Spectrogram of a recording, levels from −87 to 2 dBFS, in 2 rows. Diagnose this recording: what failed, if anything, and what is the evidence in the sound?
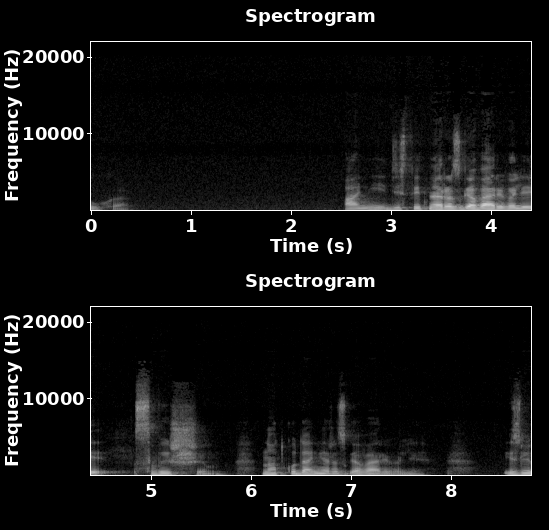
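Automatic gain falling in the call processing: from 3.38 to 4.51 s the AGC pulls the level down about 4 dB, voice and room noise sinking together.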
